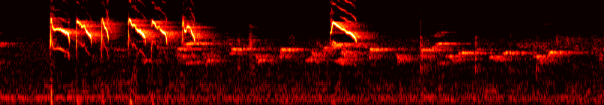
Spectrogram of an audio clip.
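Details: Morning ngalas song of an Oriental white-eye, used to teach birds: a rapid run of five or six high falling whistles, then a lone descending note, with faint level whistled tones in the background.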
